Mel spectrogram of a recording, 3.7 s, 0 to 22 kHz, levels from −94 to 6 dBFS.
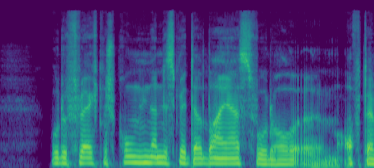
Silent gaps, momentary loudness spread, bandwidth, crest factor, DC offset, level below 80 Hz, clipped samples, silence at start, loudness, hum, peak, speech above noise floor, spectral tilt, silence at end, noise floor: none; 8 LU; 16.5 kHz; 14 dB; under 0.1%; -42 dBFS; under 0.1%; 0.5 s; -18 LUFS; none; -4 dBFS; 45 dB; -6 dB/octave; 0 s; -62 dBFS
